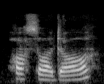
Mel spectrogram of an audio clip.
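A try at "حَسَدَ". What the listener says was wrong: So can you read it once again and giving dal only 1 second?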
